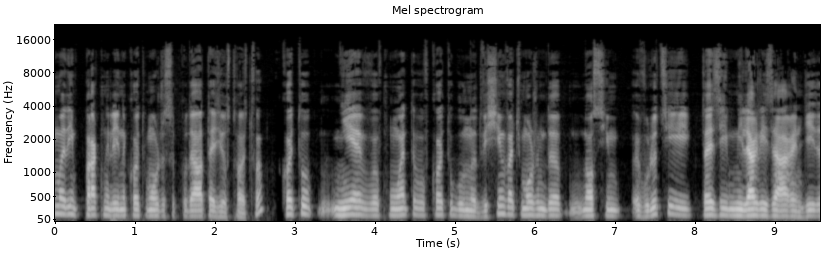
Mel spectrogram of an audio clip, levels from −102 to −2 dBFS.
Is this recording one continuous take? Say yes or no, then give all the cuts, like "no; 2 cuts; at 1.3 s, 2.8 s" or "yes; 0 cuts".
no; 1 cut; at 2.7 s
